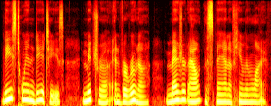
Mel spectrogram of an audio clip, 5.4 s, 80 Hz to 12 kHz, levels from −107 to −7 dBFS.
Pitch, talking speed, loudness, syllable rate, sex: 190 Hz, 145 wpm, -18 LUFS, 4.5 syllables/s, female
